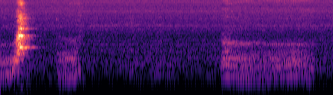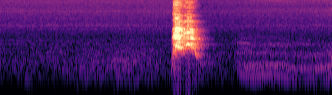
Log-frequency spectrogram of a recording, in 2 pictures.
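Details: Pet Chihuahua, scared of a furry hat and trying to frighten it away, gives a sharp bark, a short second yap, then low rumbling growls broken by one loud harsh bark and more growling.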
